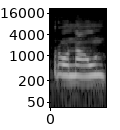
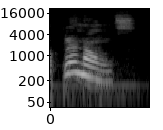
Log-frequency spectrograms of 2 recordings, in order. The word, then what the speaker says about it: pronounce: एक चीज़ और, मैं जैसे आप बोल रही हूँ आपको प्रोनाउंस करना, कुछ लोग इसी को इसको भी गलत बोलते हैं, उसको बोलते हैं प्रोनाउन करना। प्रोनाउन नहीं होता, प्रोनाउंस।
